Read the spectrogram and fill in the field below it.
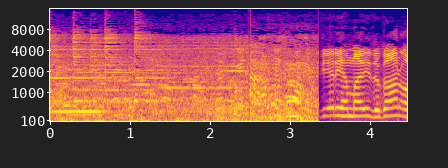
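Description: A large crowd clamours loudly outdoors.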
